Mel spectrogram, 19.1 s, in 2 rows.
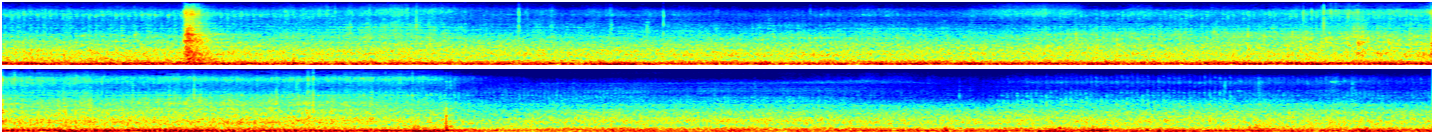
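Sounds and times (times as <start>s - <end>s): diesel taxi engine running: 0.0s - 19.0s.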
